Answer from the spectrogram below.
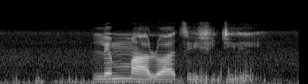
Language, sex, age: Tswana, male, 23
